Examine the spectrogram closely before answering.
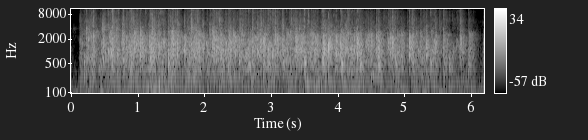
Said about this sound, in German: Jetzt erstmal einen herzlichen Applaus für unseren ersten Gast, Dr. Marc Benecke.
